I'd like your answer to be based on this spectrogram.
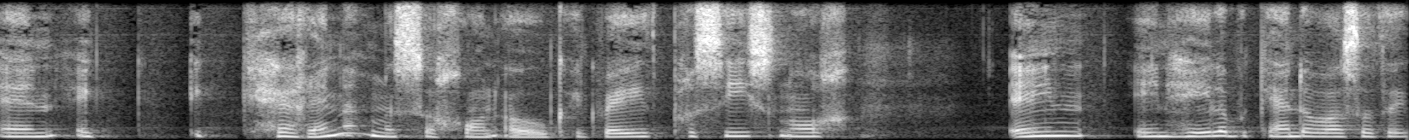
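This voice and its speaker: A woman's somewhat breathy voice, fairly high in pitch, very slow, with fairly even intonation. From Nigeria, then Friesland from age eight. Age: 20s. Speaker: fashion model. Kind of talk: casual chat.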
